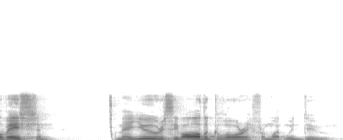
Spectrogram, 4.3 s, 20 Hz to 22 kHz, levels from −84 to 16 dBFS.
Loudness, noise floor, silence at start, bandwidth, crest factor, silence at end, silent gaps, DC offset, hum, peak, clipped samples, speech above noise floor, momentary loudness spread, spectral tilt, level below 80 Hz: -27 LUFS; -81 dBFS; 0 s; 7.6 kHz; 18 dB; 0.2 s; none; under 0.1%; none; -10 dBFS; under 0.1%; 52 dB; 20 LU; -5.5 dB/octave; -82 dBFS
